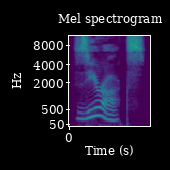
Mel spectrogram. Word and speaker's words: Xerox: ex-husband or ex wife when X starts a word then it's pronounced like Z there are very few of these words in English but a couple of them are xenophobia xylophone and Xerox xenophobia means fear of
